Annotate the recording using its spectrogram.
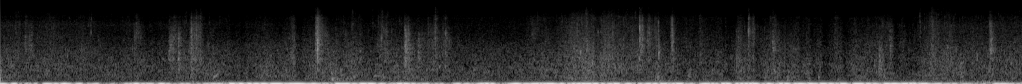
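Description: Wind buffets loudly and rumbles, outdoors on open water.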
